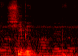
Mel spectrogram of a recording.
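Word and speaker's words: 십이: এই হচ্ছে শিবিল। আশা করি আপনারা বুঝতে পারছেন, এটা হচ্ছে শিবিল। একইভাবে যদি 12 দিই, শিবি, উচ্চারণ শিবি। 10 2, দেখছেন? 10 2 10 আর 2, 10 2 12, শিবি।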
